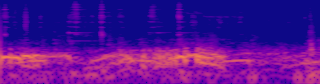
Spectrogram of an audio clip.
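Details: Bigger young pigeons being fed by a poorly developed young pigeon; a short, low, quavering squeal rises and falls twice over a few seconds amid light clicks.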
